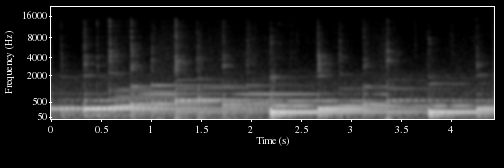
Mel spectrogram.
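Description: Steel handpan played with the fingers: a quick run of ringing higher notes in the first second, then a deep low note struck twice, each note sustaining and overlapping the next.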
